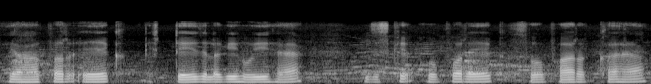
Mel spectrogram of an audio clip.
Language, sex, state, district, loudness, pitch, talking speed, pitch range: Hindi, male, Uttar Pradesh, Saharanpur, -18 LUFS, 120 Hz, 120 wpm, 115-125 Hz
